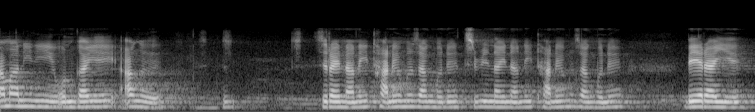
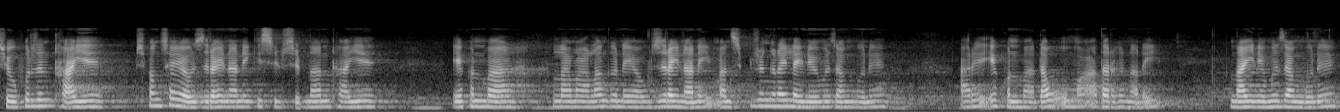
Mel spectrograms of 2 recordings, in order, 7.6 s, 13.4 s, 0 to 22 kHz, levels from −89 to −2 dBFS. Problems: low volume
